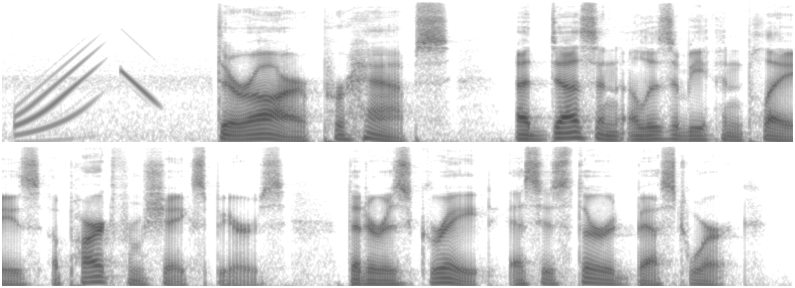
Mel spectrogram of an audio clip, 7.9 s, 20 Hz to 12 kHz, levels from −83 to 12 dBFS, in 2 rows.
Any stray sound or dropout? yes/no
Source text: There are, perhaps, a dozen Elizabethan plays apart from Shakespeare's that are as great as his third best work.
yes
